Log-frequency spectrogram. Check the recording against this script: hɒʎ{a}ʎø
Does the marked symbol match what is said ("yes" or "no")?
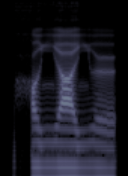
yes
